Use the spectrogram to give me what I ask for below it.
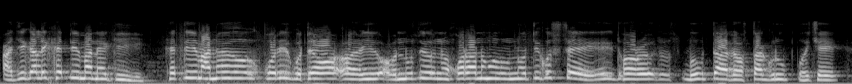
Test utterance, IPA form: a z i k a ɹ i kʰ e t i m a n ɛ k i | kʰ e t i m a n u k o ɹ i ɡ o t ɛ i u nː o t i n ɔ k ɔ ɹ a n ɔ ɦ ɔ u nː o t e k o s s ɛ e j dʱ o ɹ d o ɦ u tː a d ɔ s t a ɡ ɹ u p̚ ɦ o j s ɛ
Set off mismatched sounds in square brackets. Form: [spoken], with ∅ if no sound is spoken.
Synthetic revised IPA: a z i k a [l] i kʰ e t i m a n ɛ k i | kʰ e t i m a n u k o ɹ i ɡ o t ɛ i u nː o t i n ɔ k ɔ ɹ a n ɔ ɦ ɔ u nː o t [i] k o s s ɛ e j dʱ [ɔ] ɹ [b] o ɦ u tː a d ɔ s t a ɡ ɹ u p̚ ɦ o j s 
